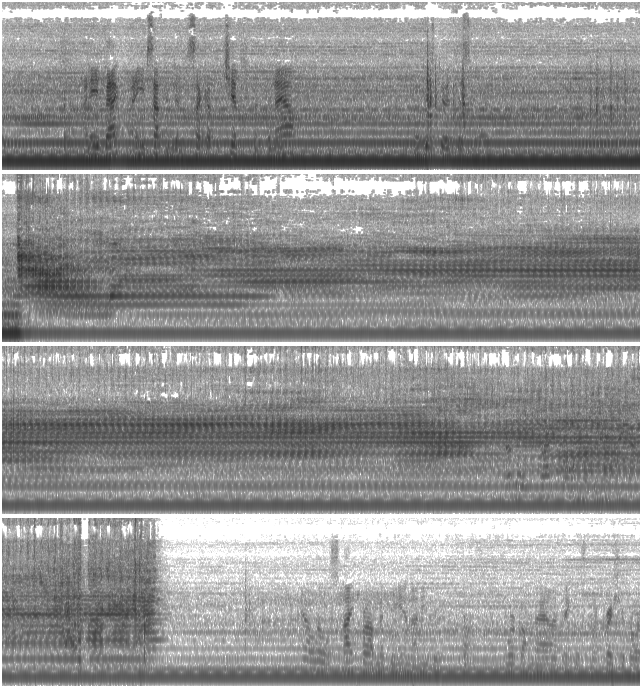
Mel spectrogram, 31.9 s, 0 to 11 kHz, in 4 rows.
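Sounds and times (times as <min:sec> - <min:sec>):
planer cutting wood board: 0:00.0 - 0:04.0, 0:05.0 - 0:06.3, 0:07.1 - 0:26.0
planer motor humming: 0:00.0 - 0:26.0.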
